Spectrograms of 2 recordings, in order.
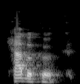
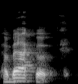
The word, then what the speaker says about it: Habakkuk: Everyone, today we are looking at the very short Old Testament book called Habakkuk, or Habakkuk, however you want to pronounce it, just whatever you say, say it with confidence.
